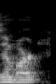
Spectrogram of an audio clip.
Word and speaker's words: Szimhart: His name is Joe Zimart. His last name is spelled S Z I M H A R T pronounced Zimart.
